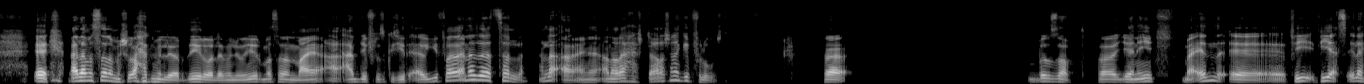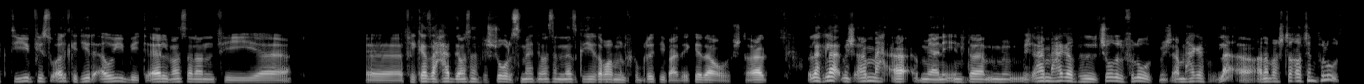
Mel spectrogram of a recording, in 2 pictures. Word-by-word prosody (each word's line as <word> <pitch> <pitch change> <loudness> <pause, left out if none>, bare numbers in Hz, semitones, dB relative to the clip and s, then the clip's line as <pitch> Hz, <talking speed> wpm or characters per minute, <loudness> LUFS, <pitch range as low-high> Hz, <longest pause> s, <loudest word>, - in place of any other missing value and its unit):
آآ، - - +7 0.3
أنا 175 +3 +11
مثلًا 180 -1 +3
مش 135 +1 +3
واحد 155 -3 +4
ملياردير 120 +1 +2
ولا 105 -2 +2
مليونير 105 +6 -2
مثلًا 120 -3 -3
معايا 105 +1 +2
ع - - -1
عندي 120 +1 0
فلوس 120 -1 -9
كتير 110 +1 -5
أوي، 125 +7 -1
فنازل 200 +4 +4
أتسلّى. 170 -2 0 0.2
لأ، - - +1
يعني 110 -1 -1
أنا 130 - -1
رايح 145 -2 +2
أشتغل - - -4
علشان 195 0 -2
أجيب 175 -3 -5
فلوس. 105 -3 -10 1.0
ف 115 -1 +5 1.8
بالضبط. 140 -2 -3
فيعني 120 +1 +1
إيه، 150 - 0 0.3
مع - - +2
إن، 180 +2 -3
آآ، 105 -2 +1
في 155 +3 0
في 165 +2 +3
أسئلة 155 - 0
كتير، 140 +2 -6
فيه 145 - -5
سؤال 135 - -1
كتير 135 +4 -5
أوي 145 +3 -1
بيتقال، 120 +3 +1
مثلًا 125 -2 -3
في 100 -2 -6 1.5
في 115 - -7
كذا 140 -1 +3
حد 130 -2 0
مثلًا 130 +1 -2
في 110 - -23
الشغل 130 +3 -2
سمِعت 125 0 0
مثلًا 125 0 -4
لناس 120 0 -3
كتير 120 0 -6
طبعًا 120 - +2
من 110 -2 -5
خبرتي 120 +3 -7
بعد 95 -3 -3
كده 110 -2 +3
واشتغلت، 110 +2 +1 0.4
بيقول 165 - +3
لك: 165 +1 +2
"لأ، 185 - +6
مش 145 - -1
أهم 155 +1 -1
ح 140 - -4
آآ، 130 0 +5 0.2
يعني 115 0 0
أنت 125 +1 -5
م 240 - -1
مش - - -7
أهَم 160 0 0
حاجة 165 0 +2
في 130 -3 -11
الشغل 155 +6 -1
الفلوس، 145 +1 -4
مش 220 - -8
أهم 130 -1 -3
حاجة 145 +1 -1
في" 130 - -17
لأ، - - -2
أنا 140 - +2
باشتغل 145 +4 -3
عشان 175 +2 -4
فلوس. 215 +5 -7
130 Hz, 185 wpm, -25 LUFS, 115-155 Hz, 1.8 s, أنا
